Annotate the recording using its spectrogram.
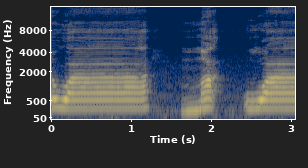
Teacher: واؤ کے اوپر کھڑی زبر ہے، اس کو ہم نے ایک الف کے برابر لمبا کرنا ہے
